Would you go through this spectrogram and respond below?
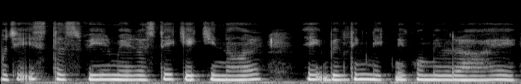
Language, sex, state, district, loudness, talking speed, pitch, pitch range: Hindi, female, Arunachal Pradesh, Papum Pare, -13 LUFS, 160 wpm, 215 Hz, 210-230 Hz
